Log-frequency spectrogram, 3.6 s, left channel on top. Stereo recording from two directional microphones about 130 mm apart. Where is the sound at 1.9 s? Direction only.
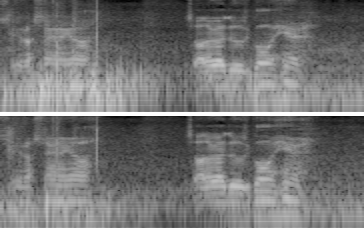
20° right (ahead or behind).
